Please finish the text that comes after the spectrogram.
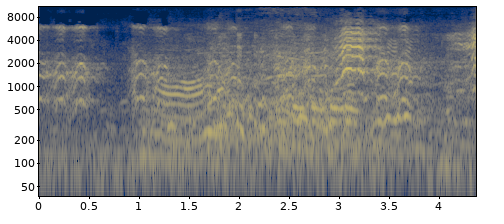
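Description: A parrot imitates a dog, giving a run of raspy, bark-like yelps and honks, close and fairly loud.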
